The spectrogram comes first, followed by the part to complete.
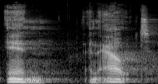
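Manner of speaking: soft fading breathing cue; guided meditation. Acted. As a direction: let the breath settle, softly.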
